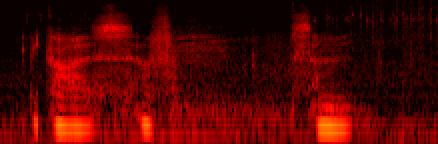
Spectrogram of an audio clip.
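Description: A woman speaking in a soft whisper close to the microphones: a phrase about half a second in and a shorter one near three seconds in.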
